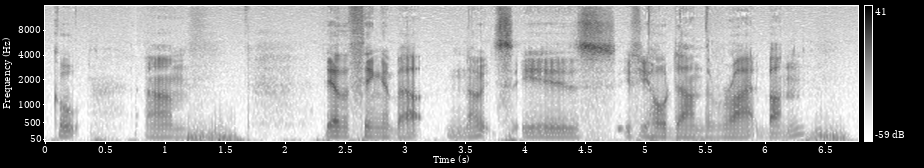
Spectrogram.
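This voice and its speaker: A man giving a casual, unscripted software tutorial, thinking aloud in a halting, hesitant way with dry, self-deprecating humour. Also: medium pitch, steady tone, gravelly, no echo, low-quality recording. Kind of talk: casual unscripted screen-recorded software demo.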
